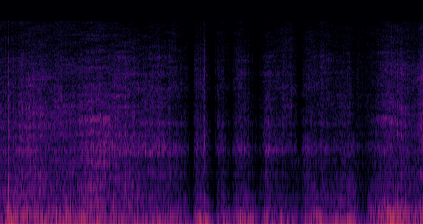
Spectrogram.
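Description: Long black fingernails on both hands scratch a large, solid styrofoam packaging block held horizontally in front of the mic. The result is a dense, continuous scraping and rubbing with a heavy low rumble and a bright, squeaky edge, briefly easing and swelling between strokes.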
